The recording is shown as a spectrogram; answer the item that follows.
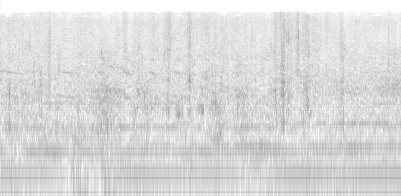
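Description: A soft held chord of background film music, steady throughout, with faint irregular clicks and rustles beneath it.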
